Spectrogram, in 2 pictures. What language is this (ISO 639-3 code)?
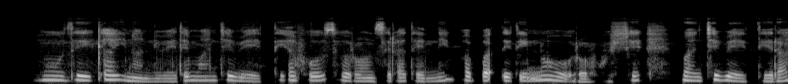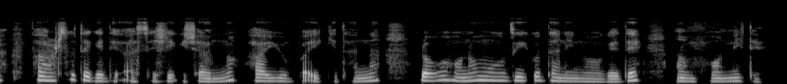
sid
